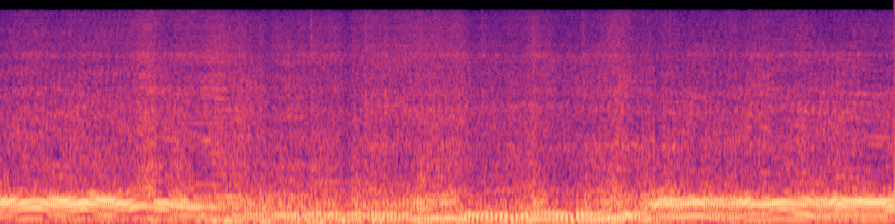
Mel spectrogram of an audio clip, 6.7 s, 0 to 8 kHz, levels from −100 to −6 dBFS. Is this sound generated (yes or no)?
yes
